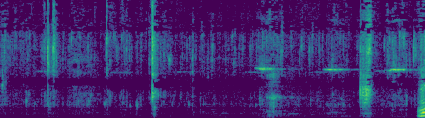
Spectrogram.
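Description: Near silence, with a few faint clicks and small pops as raw eggs are broken open and dropped into a pot of simmering curry.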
